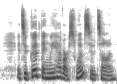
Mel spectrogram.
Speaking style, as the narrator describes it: laughed when the salty water soaked her back

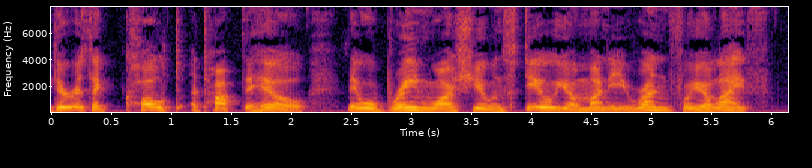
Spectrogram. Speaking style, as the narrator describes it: The other said frantically

